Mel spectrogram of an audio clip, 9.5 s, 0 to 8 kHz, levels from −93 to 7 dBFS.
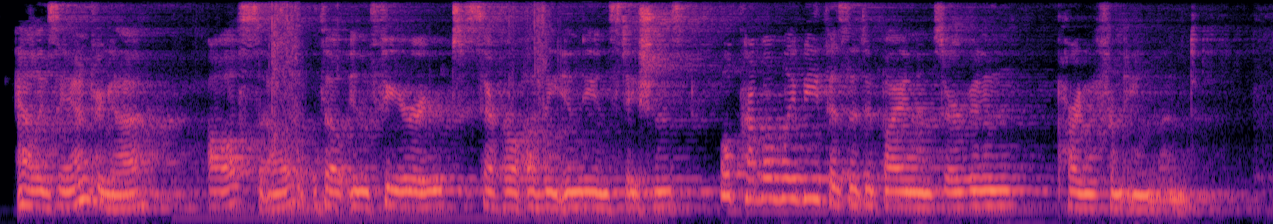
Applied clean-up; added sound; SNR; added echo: none; Tearing; 19 dB; reverberation time 2.8 s.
